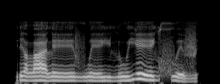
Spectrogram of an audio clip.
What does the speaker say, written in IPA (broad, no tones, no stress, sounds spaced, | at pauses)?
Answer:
ɾ i lˠ a l eː v w eː j l u j eː lʲ xʷ e v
